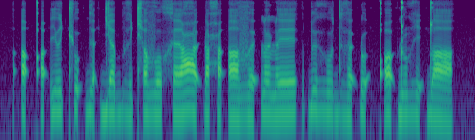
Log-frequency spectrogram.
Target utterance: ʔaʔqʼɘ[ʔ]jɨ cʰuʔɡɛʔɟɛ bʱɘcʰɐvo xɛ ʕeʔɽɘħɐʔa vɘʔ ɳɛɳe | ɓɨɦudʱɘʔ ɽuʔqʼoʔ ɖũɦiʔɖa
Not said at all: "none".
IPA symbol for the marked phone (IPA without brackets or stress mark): ʔ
